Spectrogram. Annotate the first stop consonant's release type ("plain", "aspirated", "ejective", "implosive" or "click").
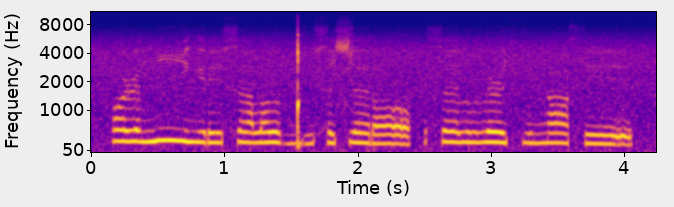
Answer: click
